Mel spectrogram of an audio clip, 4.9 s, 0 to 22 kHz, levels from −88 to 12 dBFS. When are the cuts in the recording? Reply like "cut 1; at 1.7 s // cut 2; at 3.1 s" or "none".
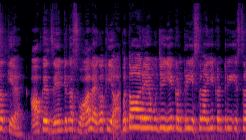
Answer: none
